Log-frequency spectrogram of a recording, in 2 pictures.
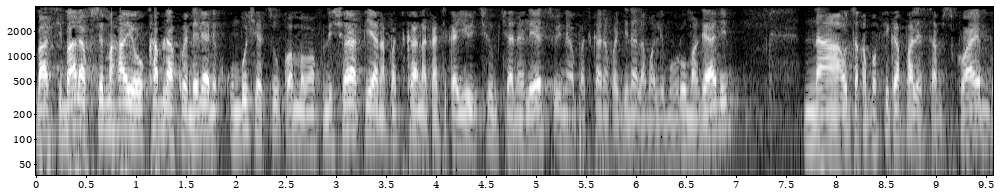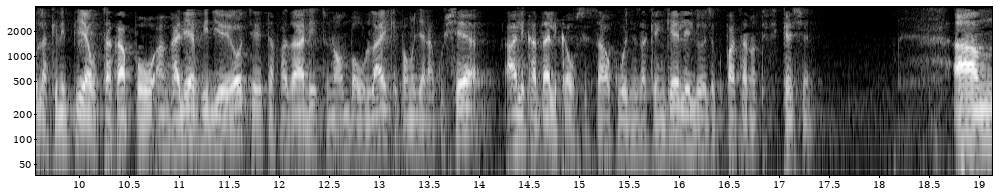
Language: Swahili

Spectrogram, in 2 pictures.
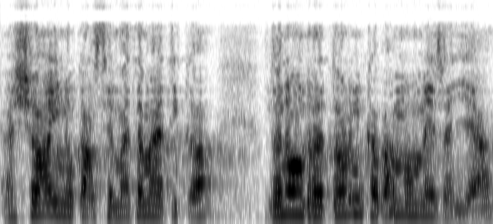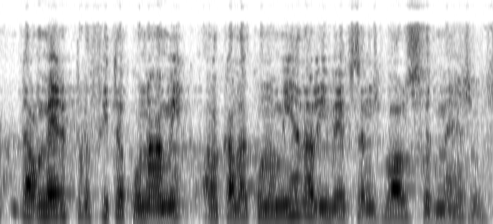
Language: Catalan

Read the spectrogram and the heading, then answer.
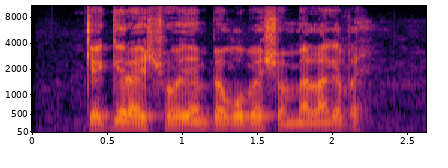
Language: Masai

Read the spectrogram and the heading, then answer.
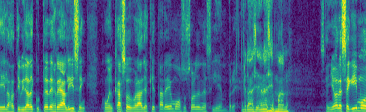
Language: Spanish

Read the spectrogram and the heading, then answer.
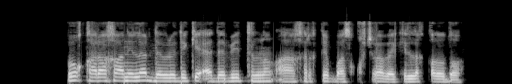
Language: Uyghur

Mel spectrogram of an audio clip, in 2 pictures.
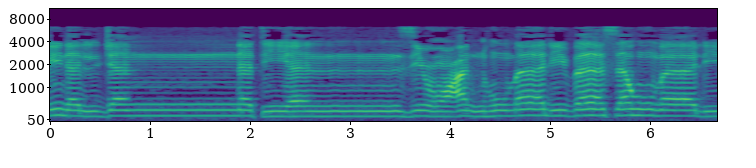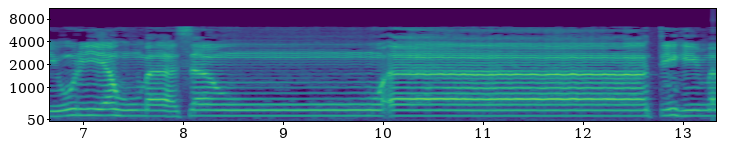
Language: Arabic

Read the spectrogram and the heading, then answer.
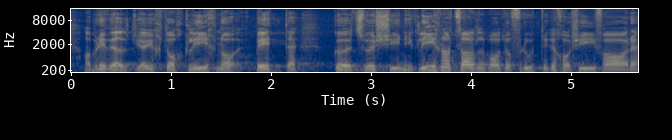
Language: Swiss German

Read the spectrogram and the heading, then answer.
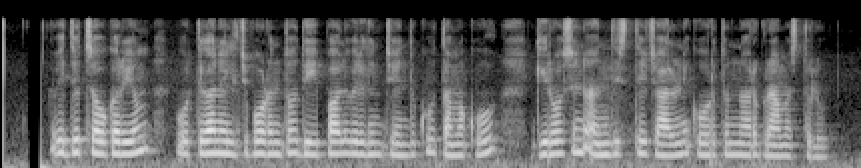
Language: Telugu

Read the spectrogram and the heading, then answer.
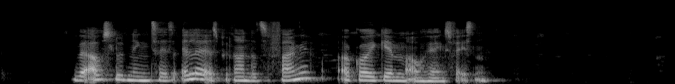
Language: Danish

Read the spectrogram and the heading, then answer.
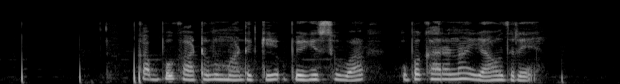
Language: Kannada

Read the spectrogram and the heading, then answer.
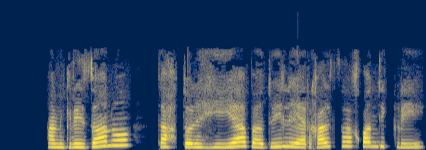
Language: Pashto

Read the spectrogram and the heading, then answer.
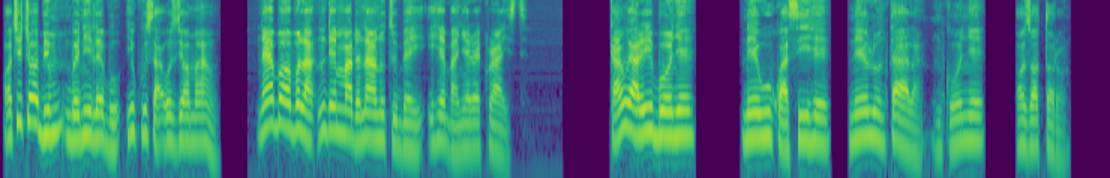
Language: Igbo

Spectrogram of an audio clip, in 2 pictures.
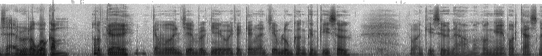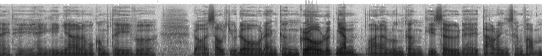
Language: Vietnamese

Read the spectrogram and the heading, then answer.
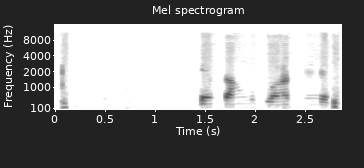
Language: Loarki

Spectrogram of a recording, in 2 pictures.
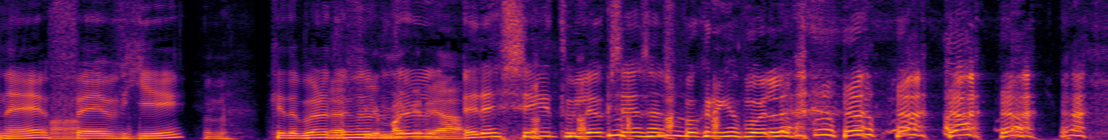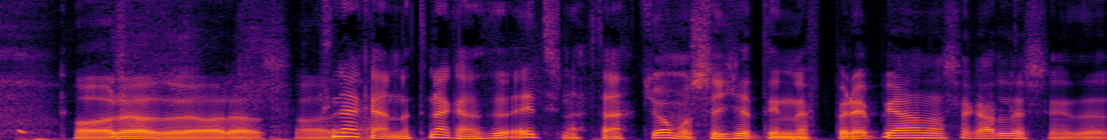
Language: Greek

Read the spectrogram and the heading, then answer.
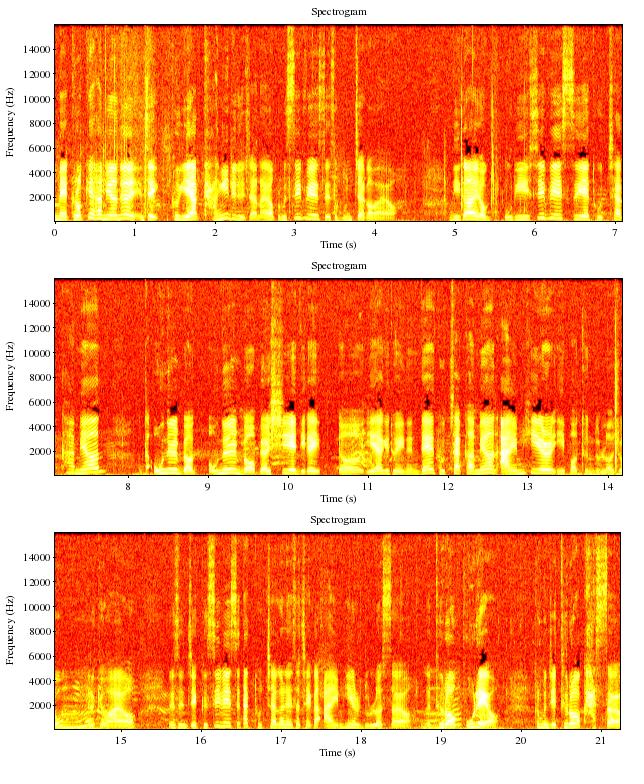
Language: Korean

